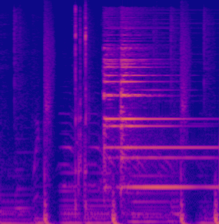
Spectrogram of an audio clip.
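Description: Two quick clicks followed by a bright bell ding about a second in that rings on and slowly fades, the sound effect of a subscribe-and-notification-bell animation, over background music with a steady beat.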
